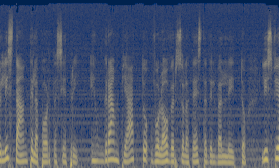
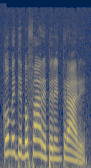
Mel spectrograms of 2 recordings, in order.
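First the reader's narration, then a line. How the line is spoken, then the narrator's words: Shouting louder. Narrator (Italian): gridò Alice più forte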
